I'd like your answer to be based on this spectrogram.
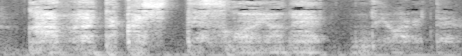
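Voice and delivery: hushed unvoiced whisper, barely audible. Real, not acted. Telling the cohost about an awkward moment, whispered. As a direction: breathe it out so the host can hardly hear. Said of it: "ウィスパーすぎ".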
